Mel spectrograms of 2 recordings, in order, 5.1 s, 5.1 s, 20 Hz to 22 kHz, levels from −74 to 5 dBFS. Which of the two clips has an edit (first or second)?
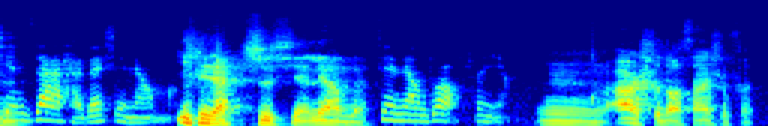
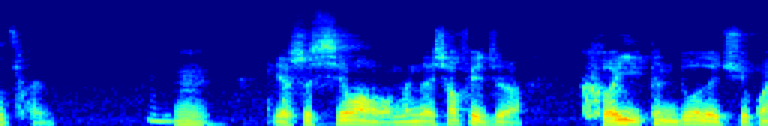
second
